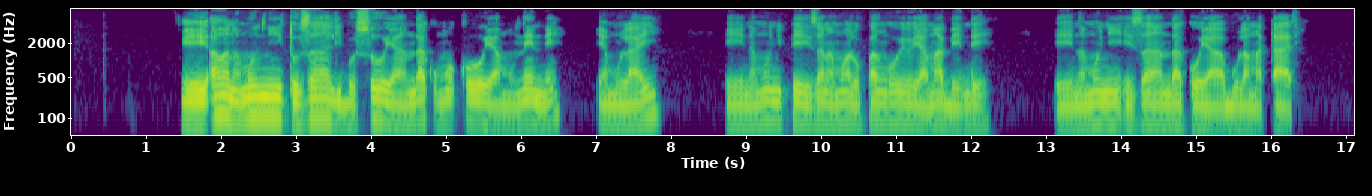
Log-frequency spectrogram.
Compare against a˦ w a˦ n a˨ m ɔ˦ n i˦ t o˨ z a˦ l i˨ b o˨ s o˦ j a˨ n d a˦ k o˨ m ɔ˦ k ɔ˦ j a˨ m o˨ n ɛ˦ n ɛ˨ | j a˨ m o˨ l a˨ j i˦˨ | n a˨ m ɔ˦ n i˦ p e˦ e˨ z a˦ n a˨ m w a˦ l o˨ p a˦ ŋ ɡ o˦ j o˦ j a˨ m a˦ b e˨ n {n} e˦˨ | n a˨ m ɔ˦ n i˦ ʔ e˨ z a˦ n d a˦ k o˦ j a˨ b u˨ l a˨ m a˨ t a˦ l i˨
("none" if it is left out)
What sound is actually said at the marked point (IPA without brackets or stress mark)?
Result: d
